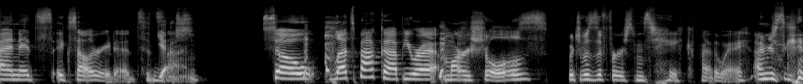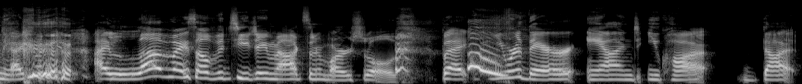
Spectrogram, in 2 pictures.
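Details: Adult woman; normal speech.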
